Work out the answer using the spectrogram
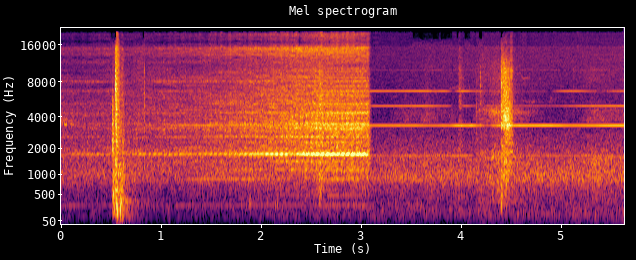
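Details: Land Rover Freelander 2, new projector headlights with LED bulbs, ignition on, beam-adjustment motors that had been blowing the fuse: a thin whine climbs for about two seconds, then cuts off after a clunk; normal levelling-motor operation.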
